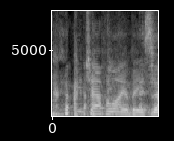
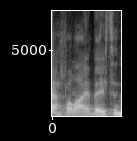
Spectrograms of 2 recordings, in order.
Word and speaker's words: Atchafalaya: Come on, you can pronounce it. Appalachian Basin. Atchafalaya Basin. Atchafalaya Basin.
